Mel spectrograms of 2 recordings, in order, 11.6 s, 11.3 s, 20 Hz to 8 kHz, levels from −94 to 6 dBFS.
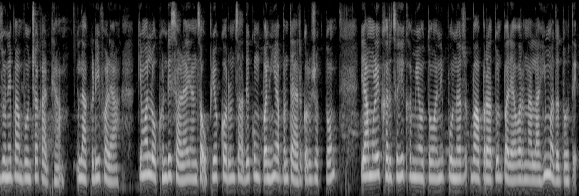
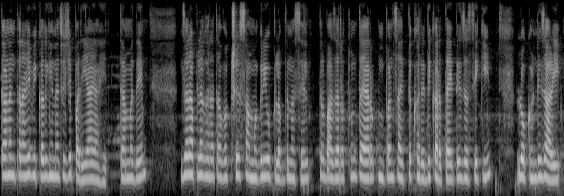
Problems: none marked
